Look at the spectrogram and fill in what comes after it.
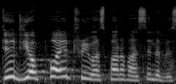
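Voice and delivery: ordinary delivery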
